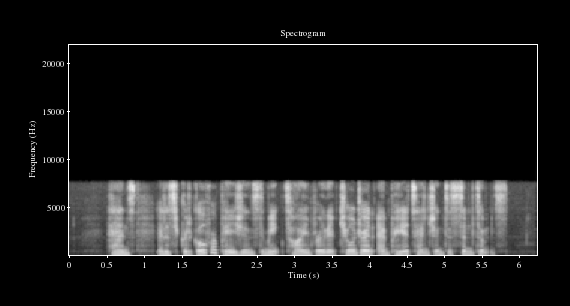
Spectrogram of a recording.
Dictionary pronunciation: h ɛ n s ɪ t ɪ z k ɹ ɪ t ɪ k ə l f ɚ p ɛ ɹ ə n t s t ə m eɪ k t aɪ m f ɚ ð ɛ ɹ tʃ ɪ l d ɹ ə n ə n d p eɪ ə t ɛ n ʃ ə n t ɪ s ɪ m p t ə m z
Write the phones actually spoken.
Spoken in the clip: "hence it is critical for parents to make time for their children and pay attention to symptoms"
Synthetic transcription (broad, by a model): h ɛ n s ɪ t ɪ z k ɹ ɪ t ɪ k ə l f ɚ p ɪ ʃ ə n t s t ə m eɪ k t aɪ m f ɚ ð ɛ ɹ tʃ ɪ l d ɹ ə n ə n p eɪ ə t ɛ n ʃ ə n t ɪ s ɪ m p t ə m z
